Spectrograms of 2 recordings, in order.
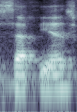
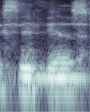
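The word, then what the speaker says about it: Cepheus: discovered I'm pronouncing that incorrectly I used to pronounce it sephus but it's actually cus sorry so Jerry and I we always were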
